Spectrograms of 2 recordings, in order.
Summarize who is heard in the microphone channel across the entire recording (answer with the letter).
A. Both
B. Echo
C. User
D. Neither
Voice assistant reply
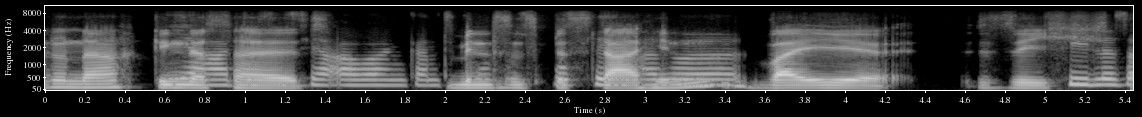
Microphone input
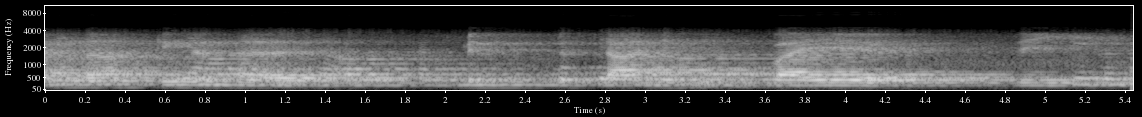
B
